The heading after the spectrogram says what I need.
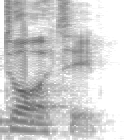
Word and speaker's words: Doherty: The h sound in Doherty is not an easy sound to pronounce in an English accent. I accept that. It's not an easy sound to pronounce. So we're not going to, in any English accent, you're not going to say it right.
